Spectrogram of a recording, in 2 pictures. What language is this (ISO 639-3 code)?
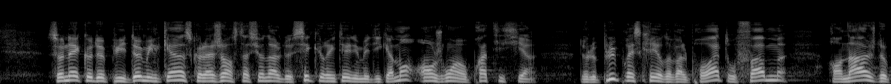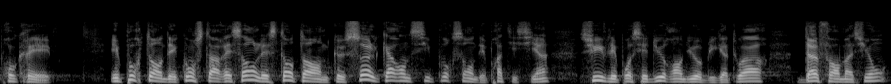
fra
